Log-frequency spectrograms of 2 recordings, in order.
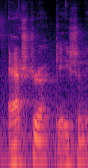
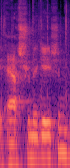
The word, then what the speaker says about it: astrogation: I think it's like I never say it right but it's astrogation it's like navigation astrogation okay oh but I say I say astron occations because I think astronavigation and there's no end in there I'm just stupid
